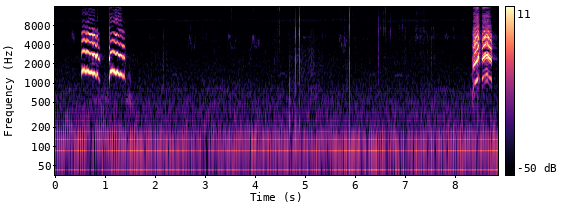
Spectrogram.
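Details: Pet Ringneck and Alexandrine parakeets kept together. Two harsh, rasping squawks come close together near the start. After a long quiet stretch with faint clicks and low hum, a third squawk follows.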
